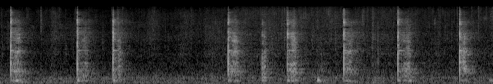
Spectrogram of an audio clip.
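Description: Metal spoon stirring chopped scallions into melted butter and garlic in a nonstick wok: about ten uneven scrapes and taps of the spoon on the pan over a low, steady sizzle.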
